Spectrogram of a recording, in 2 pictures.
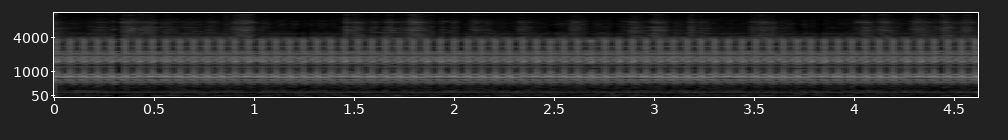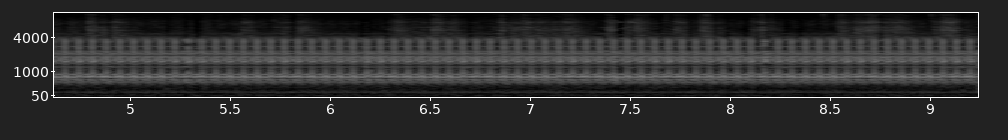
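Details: MRI scan: loud, steady, rapidly pulsing electronic buzzing with a fixed tone, about two pulses a second; MRI scanner noise.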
